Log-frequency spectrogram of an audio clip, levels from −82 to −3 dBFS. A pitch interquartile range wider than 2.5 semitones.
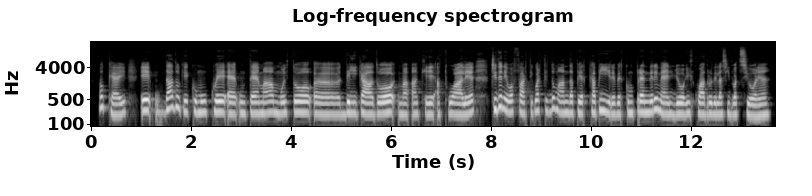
No: narrow, 2.0 semitones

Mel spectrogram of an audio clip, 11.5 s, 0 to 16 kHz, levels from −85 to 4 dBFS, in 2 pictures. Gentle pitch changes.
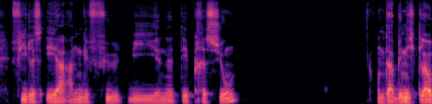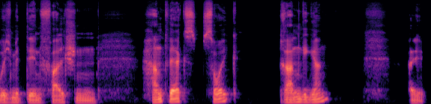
Yes: narrow, 2.3 semitones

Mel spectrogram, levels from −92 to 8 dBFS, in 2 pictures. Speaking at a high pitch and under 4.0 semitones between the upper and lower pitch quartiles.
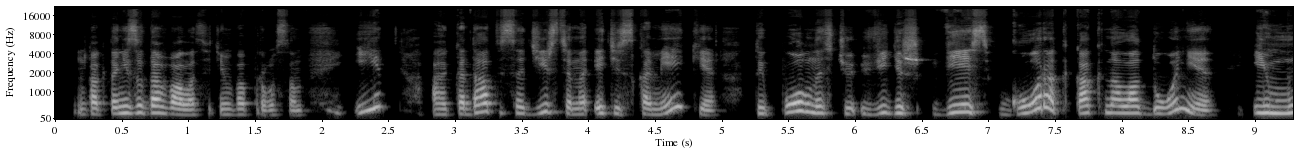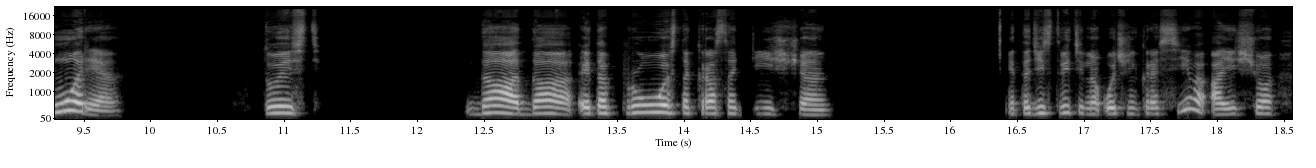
Yes: high, 225 Hz; average, 3.5 semitones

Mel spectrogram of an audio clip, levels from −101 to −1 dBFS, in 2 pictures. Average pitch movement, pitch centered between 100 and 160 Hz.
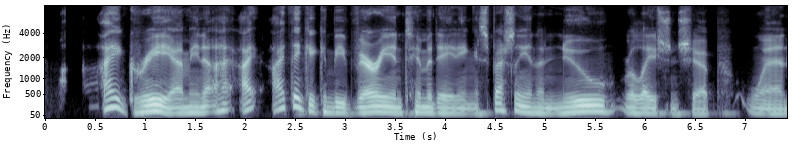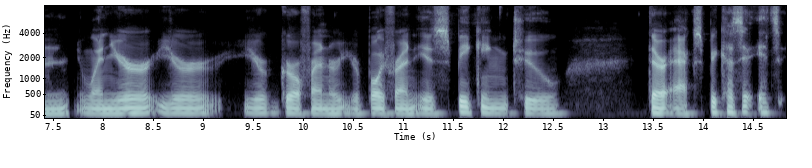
No: average, 3.2 semitones; very low, 90 Hz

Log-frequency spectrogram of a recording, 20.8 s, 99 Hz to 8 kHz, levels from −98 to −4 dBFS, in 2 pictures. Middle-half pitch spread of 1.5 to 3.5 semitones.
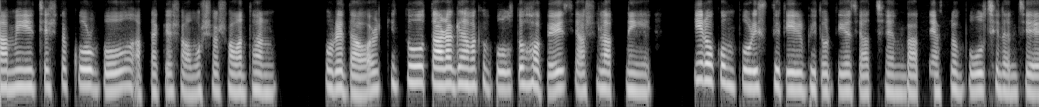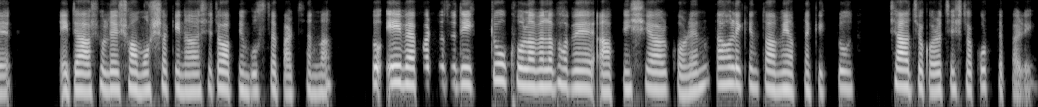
Yes: average, 3.1 semitones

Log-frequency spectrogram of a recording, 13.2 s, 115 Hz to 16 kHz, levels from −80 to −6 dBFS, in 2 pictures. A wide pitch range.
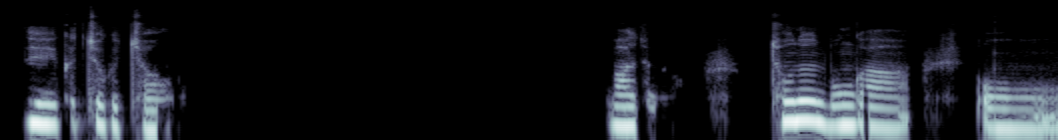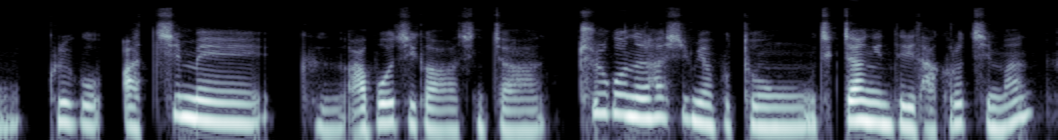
No: average, 3.7 semitones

